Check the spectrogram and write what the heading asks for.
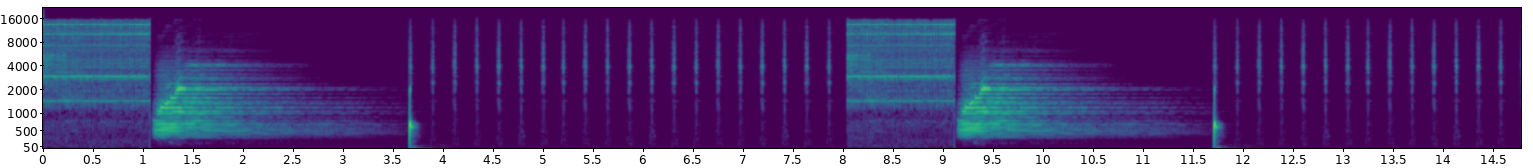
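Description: Quiz-game timer sound effects: a clock ticking quickly, then an alarm-clock bell ringing for about a second as time runs out, followed by a short musical chime that fades over about two seconds and a single pop. The cycle runs twice, about eight seconds apart.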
